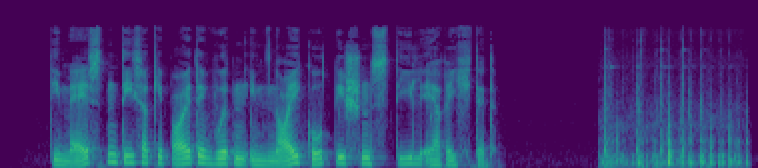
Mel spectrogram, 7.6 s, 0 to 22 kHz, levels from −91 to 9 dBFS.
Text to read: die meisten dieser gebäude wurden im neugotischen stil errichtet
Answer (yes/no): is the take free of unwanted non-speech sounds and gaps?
no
